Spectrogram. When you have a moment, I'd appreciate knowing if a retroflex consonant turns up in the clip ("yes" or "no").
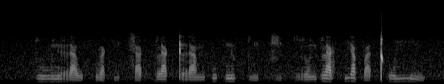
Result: no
